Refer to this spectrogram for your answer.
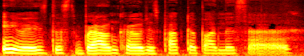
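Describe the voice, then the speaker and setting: Her voice lowish and darkish, a congested middle-aged woman rambles through her dreams while sitting in a parked car. The spiritual vlogger's delivery is flat and at normal speed, yet meandering and chatty, packed with fillers and self-corrections. It's a casual monologue.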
